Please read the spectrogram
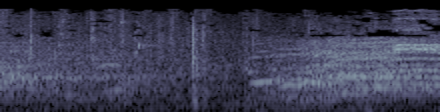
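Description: A handball bouncing once on the indoor court floor: a single sharp knock about halfway through, with voices in the hall rising again just after it.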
